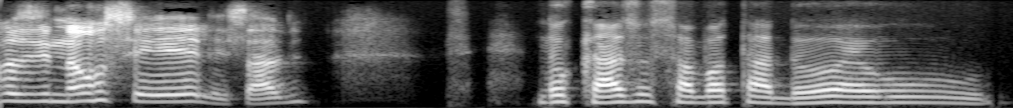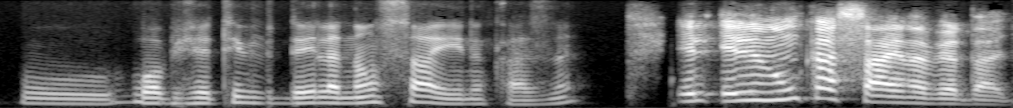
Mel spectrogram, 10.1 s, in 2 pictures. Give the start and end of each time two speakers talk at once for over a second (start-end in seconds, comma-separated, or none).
none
